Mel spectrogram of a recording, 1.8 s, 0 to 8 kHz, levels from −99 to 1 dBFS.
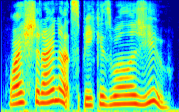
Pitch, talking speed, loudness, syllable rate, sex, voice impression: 235 Hz, 300 wpm, -17 LUFS, 5.6 syllables/s, female, feminine, adult-like, weak, slightly hard, fluent, slightly raspy, intellectual, calm, sharp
